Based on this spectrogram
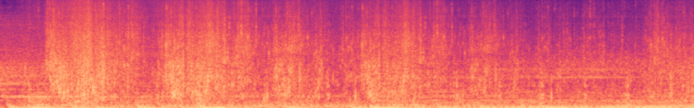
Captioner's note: ominous music playing; water sloshing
